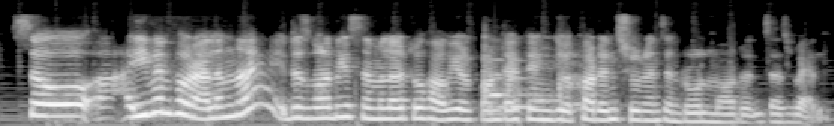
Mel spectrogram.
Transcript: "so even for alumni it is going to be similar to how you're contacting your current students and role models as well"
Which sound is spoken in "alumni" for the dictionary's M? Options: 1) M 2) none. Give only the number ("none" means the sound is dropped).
1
